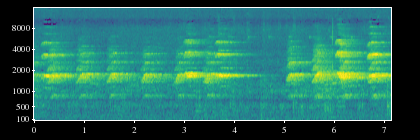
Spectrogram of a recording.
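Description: A bird honking over and over in short, level-pitched notes, about two a second, with a brief pause about four and a half seconds in before the calls start again.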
